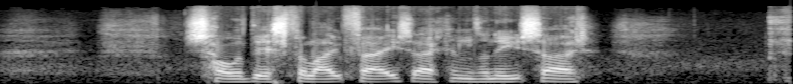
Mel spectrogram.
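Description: A man speaks calmly and clearly, close by, outdoors.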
